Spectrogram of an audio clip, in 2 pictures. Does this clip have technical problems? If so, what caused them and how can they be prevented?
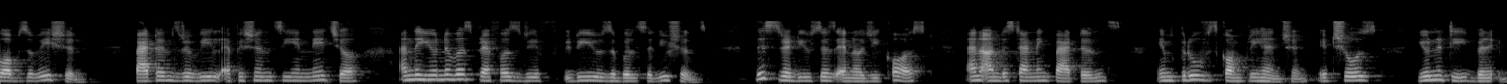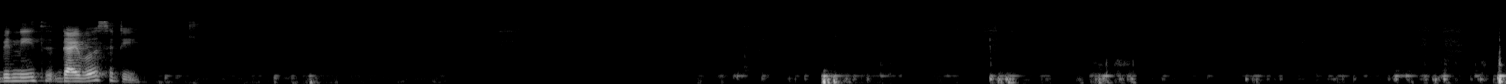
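No, there are no technical problems in this clip.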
